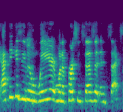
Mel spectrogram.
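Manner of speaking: ordinary delivery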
